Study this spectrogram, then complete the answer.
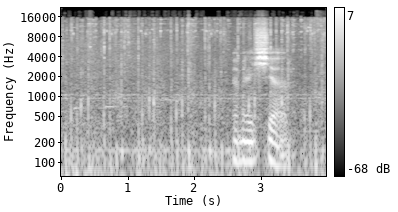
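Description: Roach, the horse in The Witcher 3, trots along with steady clip-clopping hooves amid game sounds, and a voice speaks over part of it.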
